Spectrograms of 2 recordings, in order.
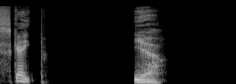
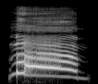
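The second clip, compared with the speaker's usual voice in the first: urgent shout; 5 dB louder than usual. Acted. Calling out urgently in game.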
